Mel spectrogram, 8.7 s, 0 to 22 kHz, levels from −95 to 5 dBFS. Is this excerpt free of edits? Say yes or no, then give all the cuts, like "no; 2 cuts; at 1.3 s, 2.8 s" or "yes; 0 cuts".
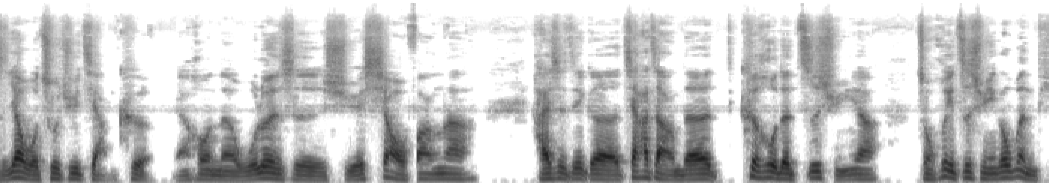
yes; 0 cuts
